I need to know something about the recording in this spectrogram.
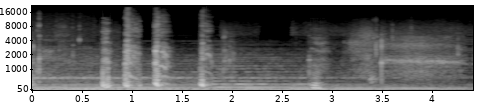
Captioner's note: coughs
